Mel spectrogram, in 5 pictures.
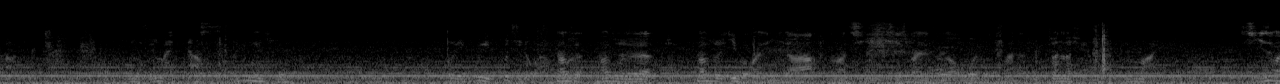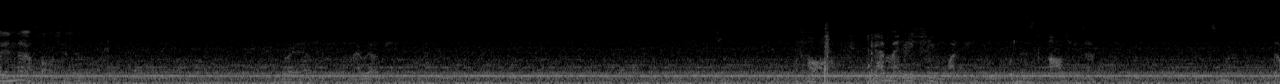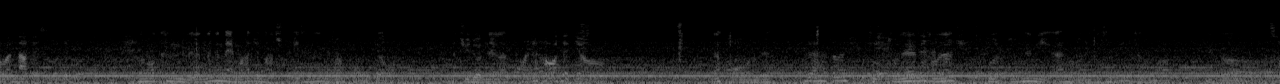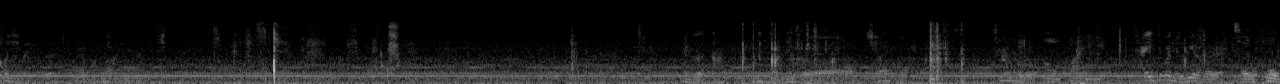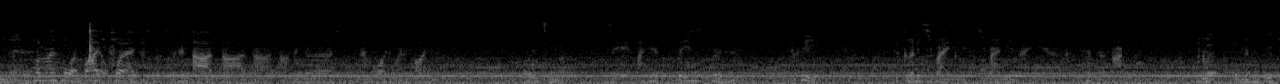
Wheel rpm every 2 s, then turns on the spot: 0, 0, 0, 0, 0, 0, 0, 0, 0, 0, 0, 0, 0, 0, 0, 0, 0, 0, 0, 0, 0, 0, 0, 0, 0, 0, 0, 0, 0, 0, 0, 0.
none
